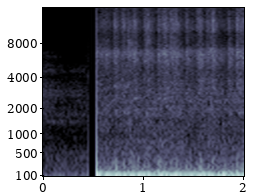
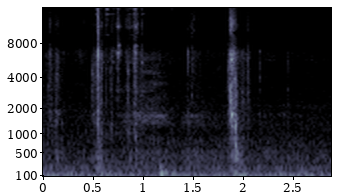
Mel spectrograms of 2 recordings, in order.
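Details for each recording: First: 1980 Corvette C3, first start in 2 years after charging battery and priming fuel: fires abruptly into a deep, even rumble that holds steady; starts cleanly and runs healthy. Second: 1980 Corvette C3, first start attempt in 2 years: brief two-second crank with no catch and no fuel pump hum beforehand; engine cranks but won't start, fuel pumps not running suspected.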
